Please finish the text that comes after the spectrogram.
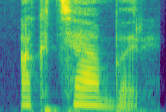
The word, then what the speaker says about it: октябрь: Октябрь, октябрь. Remember that the unstressed O sounds as A.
